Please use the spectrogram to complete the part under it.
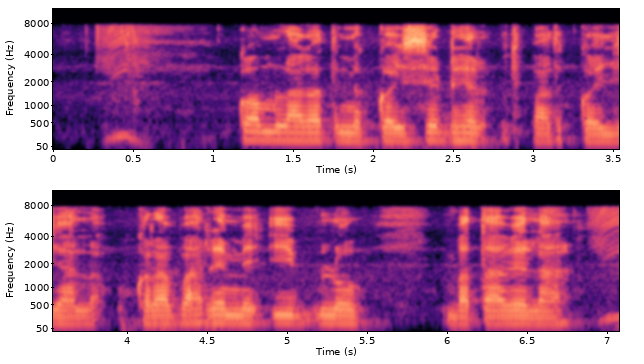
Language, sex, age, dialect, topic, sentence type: Bhojpuri, male, 18-24, Northern, agriculture, statement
